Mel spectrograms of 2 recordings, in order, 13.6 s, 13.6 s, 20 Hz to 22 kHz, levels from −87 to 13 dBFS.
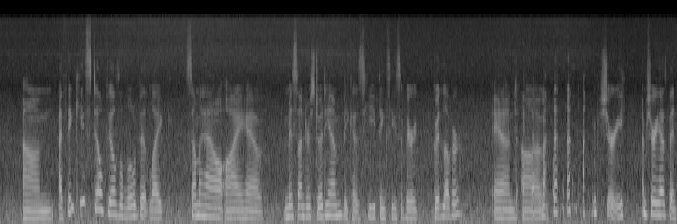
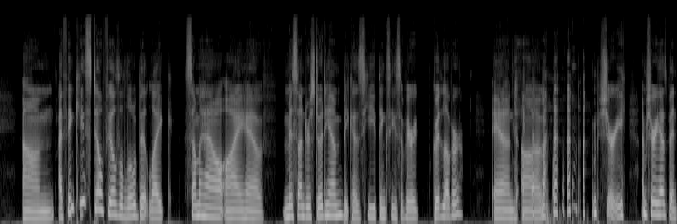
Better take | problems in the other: second | hiss; noticeable; throughout; 15 dB below the speech

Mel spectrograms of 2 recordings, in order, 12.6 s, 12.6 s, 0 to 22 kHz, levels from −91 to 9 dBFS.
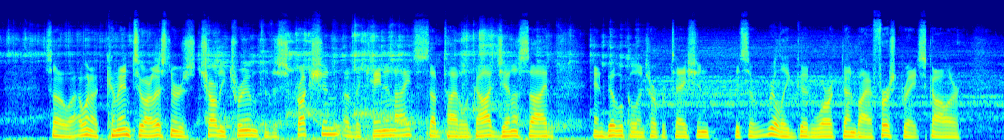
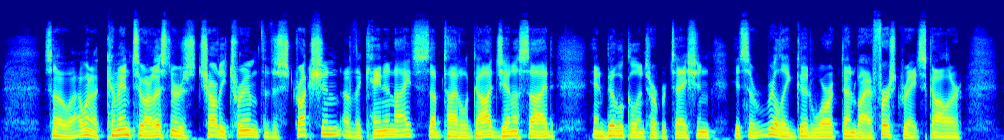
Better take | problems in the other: second | household noises; noticeable; throughout; 15 dB below the speech

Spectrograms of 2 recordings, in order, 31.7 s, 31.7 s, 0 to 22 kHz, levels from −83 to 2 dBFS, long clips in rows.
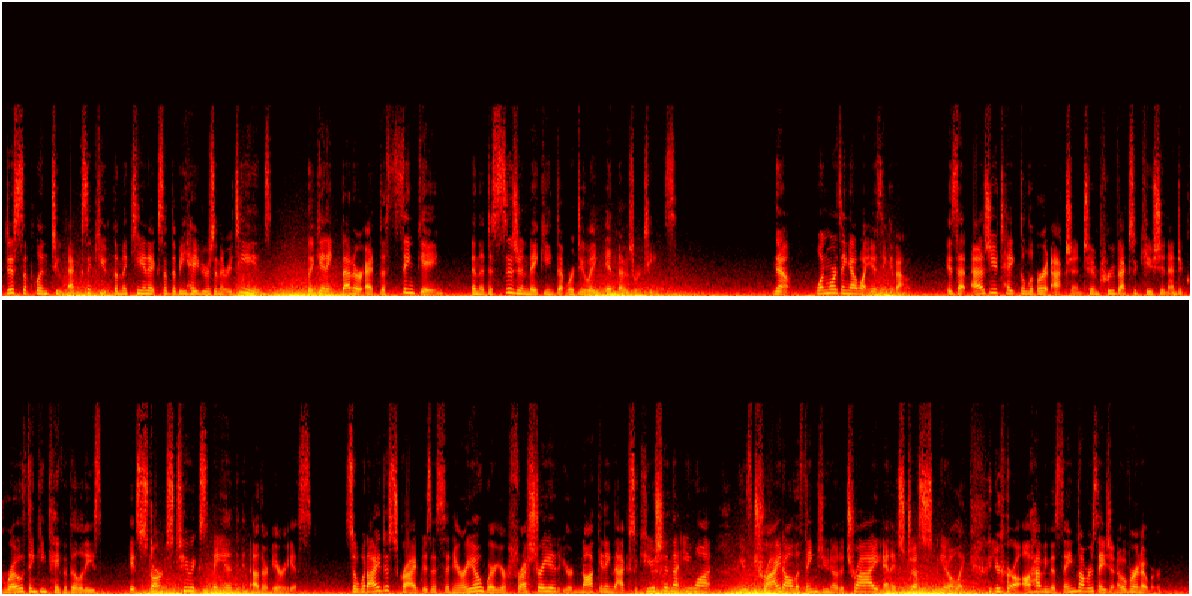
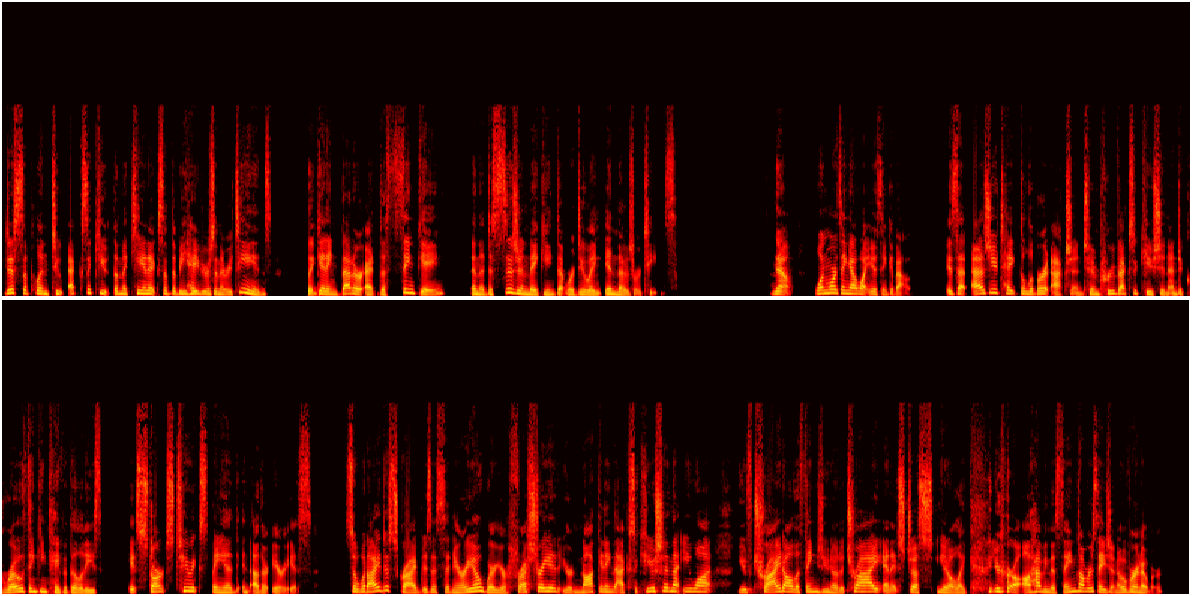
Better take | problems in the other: second | wind noise on the microphone; occasional gusts; 10 dB below the speech

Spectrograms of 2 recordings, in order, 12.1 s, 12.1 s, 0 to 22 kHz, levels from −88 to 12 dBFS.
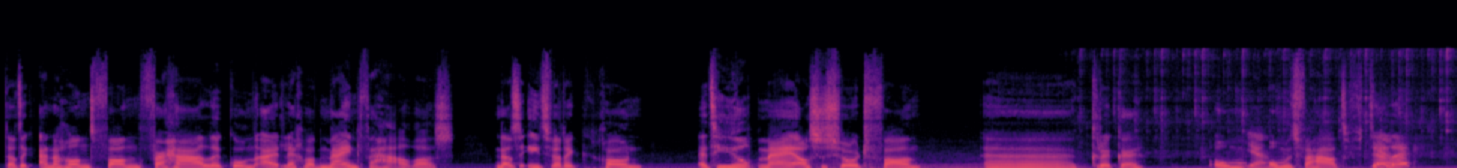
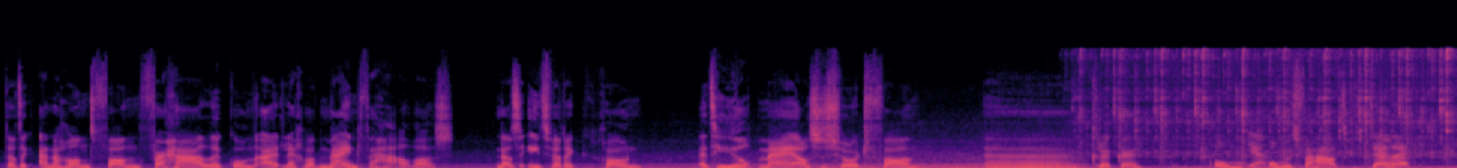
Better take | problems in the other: first | machinery noise; loud; throughout; 8 dB below the speech; faint in the first

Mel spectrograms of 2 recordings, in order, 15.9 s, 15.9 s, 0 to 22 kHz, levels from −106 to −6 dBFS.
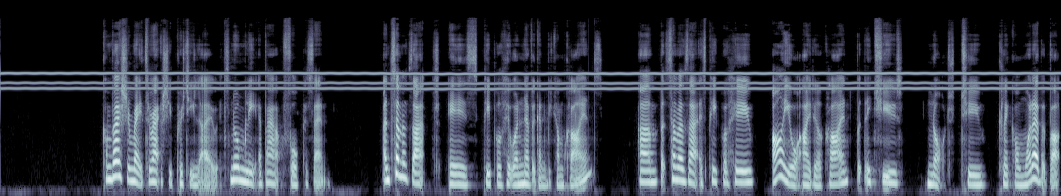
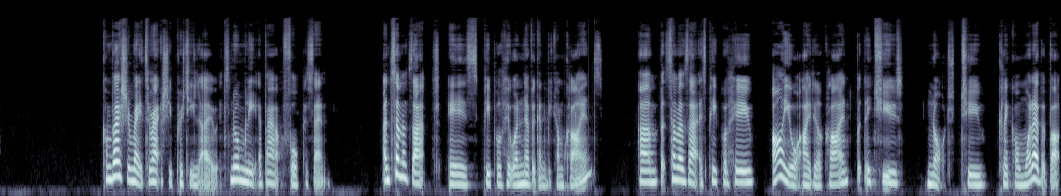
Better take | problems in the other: second | high-pitched whine; noticeable; throughout; 5.5 kHz, 10 dB below the speech

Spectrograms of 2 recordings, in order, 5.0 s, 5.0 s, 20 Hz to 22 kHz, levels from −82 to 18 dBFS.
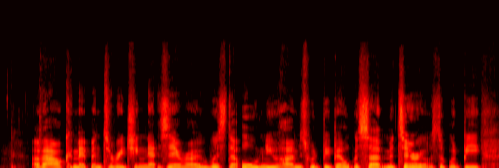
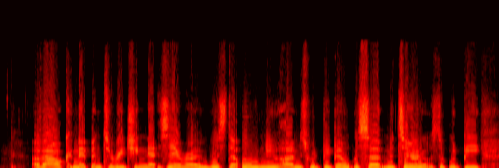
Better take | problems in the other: first | distortion; slight; 12% of the sound clipped

